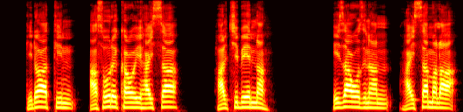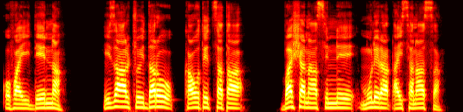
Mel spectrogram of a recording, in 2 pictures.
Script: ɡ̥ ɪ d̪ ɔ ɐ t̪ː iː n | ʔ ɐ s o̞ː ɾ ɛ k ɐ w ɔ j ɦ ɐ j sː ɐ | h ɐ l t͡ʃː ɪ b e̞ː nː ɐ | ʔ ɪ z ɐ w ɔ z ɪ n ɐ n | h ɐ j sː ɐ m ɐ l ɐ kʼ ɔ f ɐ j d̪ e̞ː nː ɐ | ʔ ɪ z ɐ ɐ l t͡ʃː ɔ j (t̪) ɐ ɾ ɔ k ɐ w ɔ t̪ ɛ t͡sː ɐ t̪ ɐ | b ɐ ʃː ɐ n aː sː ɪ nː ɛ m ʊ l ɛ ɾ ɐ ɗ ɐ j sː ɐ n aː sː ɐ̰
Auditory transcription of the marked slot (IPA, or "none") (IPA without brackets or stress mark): d̪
